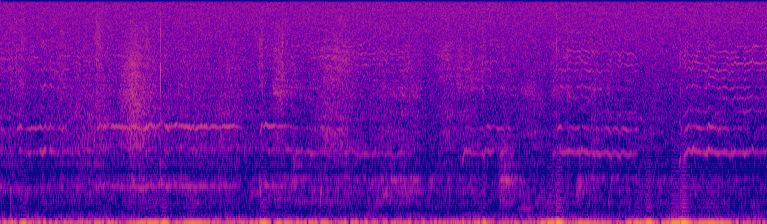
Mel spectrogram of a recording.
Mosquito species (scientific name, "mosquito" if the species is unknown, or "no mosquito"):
Anopheles funestus s.s.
